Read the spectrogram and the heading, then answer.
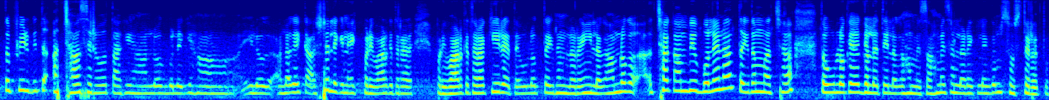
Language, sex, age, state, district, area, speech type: Maithili, female, 18-30, Bihar, Purnia, rural, spontaneous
